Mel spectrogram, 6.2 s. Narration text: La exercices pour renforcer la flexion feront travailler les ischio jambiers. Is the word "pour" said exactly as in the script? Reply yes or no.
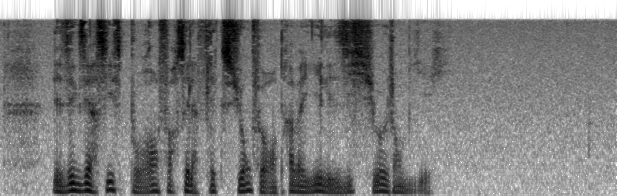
yes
